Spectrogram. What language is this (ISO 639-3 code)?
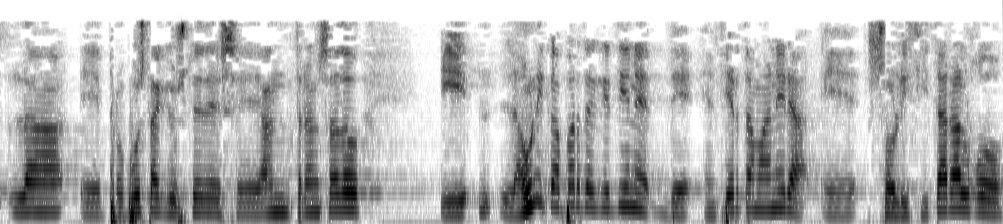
spa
